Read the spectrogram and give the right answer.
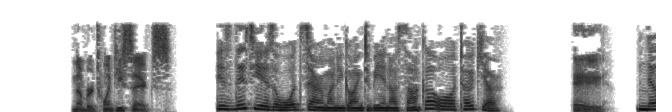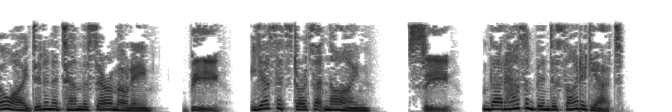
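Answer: C: That hasn't been decided yet.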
